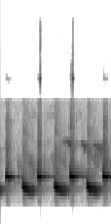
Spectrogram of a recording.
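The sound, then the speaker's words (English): A forest songbird sings a quick, repeating phrase of high, thin notes alternating with slurred whistles, three cycles in under two seconds, clear with no other sounds. “Once again, the forest bird.”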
